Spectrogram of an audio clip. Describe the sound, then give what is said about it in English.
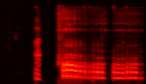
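A voice imitates a pet dove that sounds like a pigeon: a short tap, then two low, throaty, warbling coos, the first longer than the second, with no other talking. “You all have a pet dove that sounds like a pigeon.”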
